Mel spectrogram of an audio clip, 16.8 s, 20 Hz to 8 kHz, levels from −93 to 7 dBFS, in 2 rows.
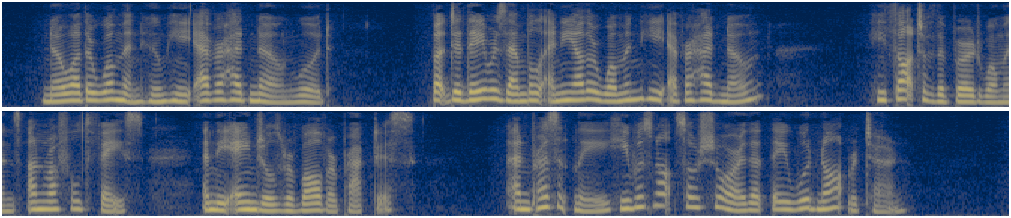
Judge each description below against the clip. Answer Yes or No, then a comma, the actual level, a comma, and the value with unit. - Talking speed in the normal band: Yes, average, 160 wpm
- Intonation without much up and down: No, average, 3.5 semitones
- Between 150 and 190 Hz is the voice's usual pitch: No, high, 215 Hz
